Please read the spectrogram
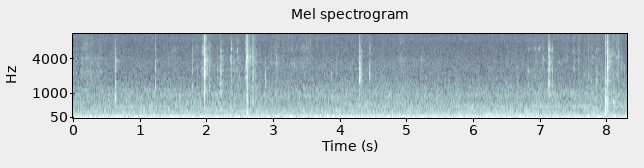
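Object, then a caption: Bar of soap. A utility knife blade shaves and carves thin strips off the surface of a hand-held, solid rectangular soap bar, turquoise with pink glittered layers. Soft, crisp scraping cuts and brief bright clicks are scattered over a quiet, low steady hum, with a few sharper cuts standing out.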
